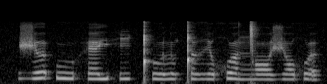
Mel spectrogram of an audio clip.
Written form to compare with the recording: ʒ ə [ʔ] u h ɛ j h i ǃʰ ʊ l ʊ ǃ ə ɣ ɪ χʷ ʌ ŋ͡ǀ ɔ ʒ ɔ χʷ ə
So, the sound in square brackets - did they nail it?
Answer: yes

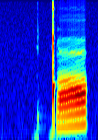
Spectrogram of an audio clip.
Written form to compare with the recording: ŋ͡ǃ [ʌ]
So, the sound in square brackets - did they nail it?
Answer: no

